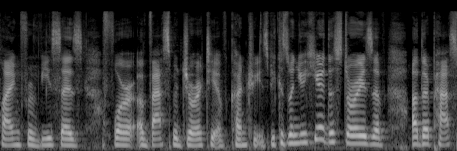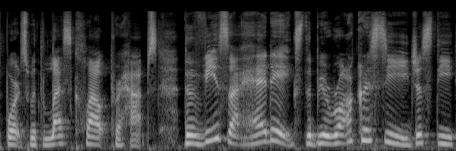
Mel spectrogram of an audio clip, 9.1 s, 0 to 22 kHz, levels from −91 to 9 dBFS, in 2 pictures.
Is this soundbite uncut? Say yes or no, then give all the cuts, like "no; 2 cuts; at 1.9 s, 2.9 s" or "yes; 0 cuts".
no; 2 cuts; at 1.0 s, 4.1 s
